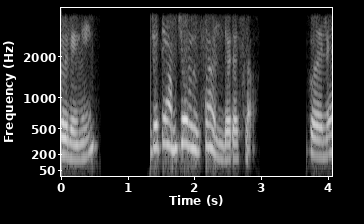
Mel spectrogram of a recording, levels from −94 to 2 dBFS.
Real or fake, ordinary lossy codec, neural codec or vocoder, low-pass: real; none; none; 3.6 kHz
